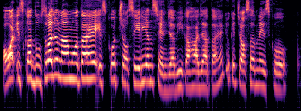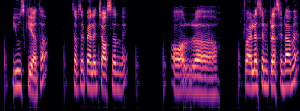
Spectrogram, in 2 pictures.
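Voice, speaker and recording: An Indian woman with a hoarse, sore-sounding throat teaches an online English exam-prep lesson in a chatty manner, frequently clearing her throat. Her voice is medium in pitch and a bit bright, and she speaks slowly.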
